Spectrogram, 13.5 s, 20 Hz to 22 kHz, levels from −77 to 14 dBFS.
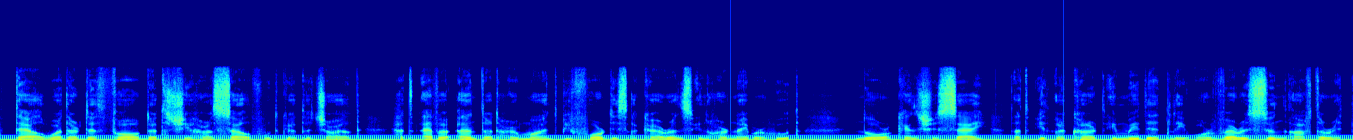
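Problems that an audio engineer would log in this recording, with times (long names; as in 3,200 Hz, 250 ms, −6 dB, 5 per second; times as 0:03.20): mains buzz 50 Hz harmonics 16 −31 dBFS
0:07.30: click −17 dBFS
0:10.63: click −16 dBFS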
